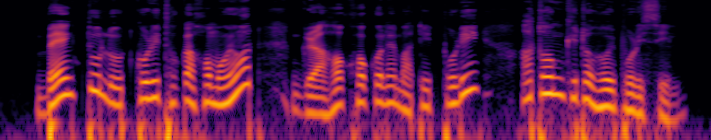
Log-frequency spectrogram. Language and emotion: Assamese, fearful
